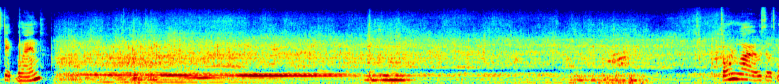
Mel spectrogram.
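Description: A stick blender whirs steadily in a liquid.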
